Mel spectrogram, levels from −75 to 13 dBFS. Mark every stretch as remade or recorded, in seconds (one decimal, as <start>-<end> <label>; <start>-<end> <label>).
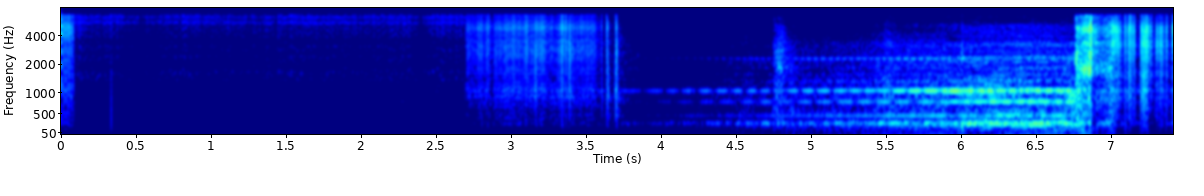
0.0-5.9 recorded; 5.9-7.0 remade; 7.0-7.4 recorded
